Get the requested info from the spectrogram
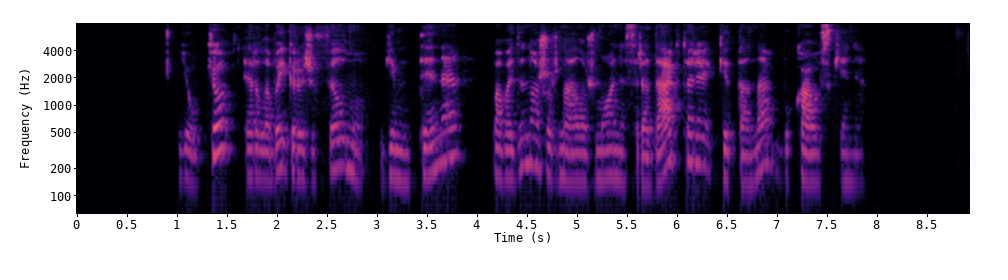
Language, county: Lithuanian, Vilnius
